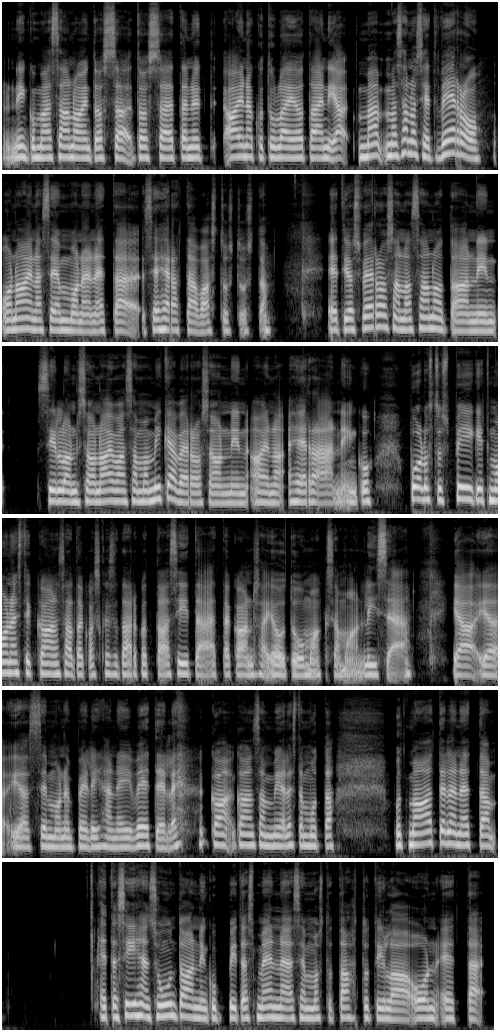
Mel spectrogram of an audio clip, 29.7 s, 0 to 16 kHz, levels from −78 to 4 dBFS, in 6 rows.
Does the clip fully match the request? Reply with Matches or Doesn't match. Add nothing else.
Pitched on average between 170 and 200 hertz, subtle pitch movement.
Matches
